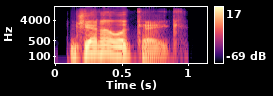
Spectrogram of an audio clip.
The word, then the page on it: Genoa cake: British English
